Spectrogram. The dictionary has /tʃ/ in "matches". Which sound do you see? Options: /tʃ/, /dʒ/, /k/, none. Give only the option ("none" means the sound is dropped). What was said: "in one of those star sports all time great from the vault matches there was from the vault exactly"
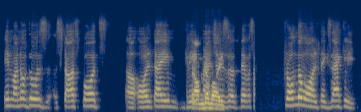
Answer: none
